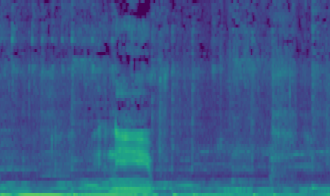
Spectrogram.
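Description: Music played loud through a sound-check rig of four single subwoofer boxes, with heavy bass from the subs. A singing voice comes in briefly about a second and a half in.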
